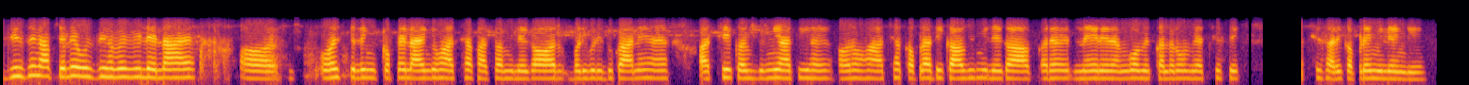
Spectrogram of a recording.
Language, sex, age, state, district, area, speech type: Hindi, female, 30-45, Uttar Pradesh, Mirzapur, rural, conversation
